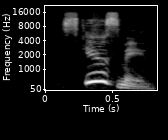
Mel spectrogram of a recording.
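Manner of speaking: with hiccups. Real, not acted. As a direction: talk through a sudden hiccup. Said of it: "I'm getting the hiccups".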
